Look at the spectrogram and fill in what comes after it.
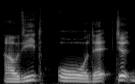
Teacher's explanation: you need to change the ow to or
